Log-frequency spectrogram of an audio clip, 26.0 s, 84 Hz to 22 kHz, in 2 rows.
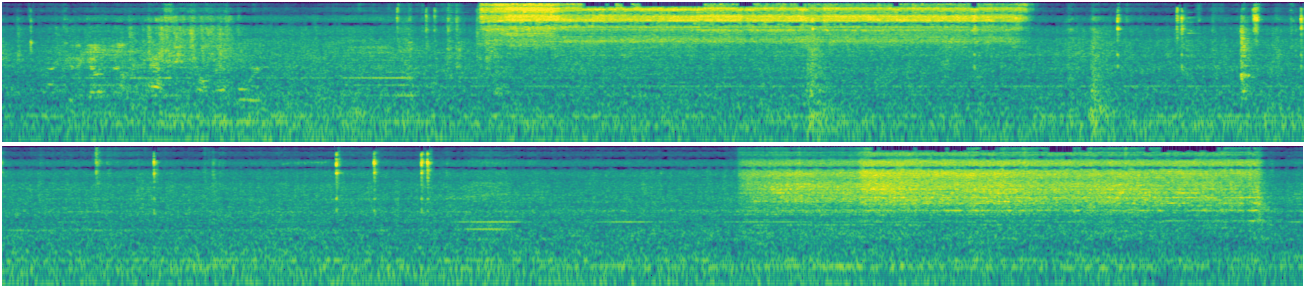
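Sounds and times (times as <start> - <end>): circular saw droning: 0.0 - 10.4, 17.0 - 26.0.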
